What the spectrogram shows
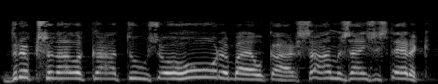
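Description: A man voicing a person who pleads urgently with God in a high, strained voice during a sermon. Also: a little slow, a bit bright. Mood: imploring. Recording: dull, muffled sermon recording.

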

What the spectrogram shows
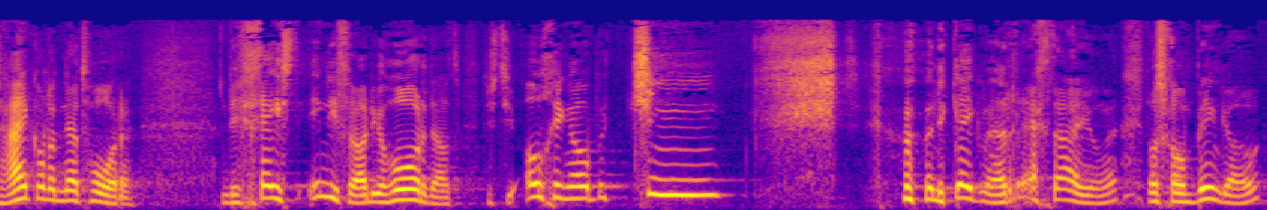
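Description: A man's voice: fairly high pitch, darkish tone. A man preaching informally, telling stories in an earnest way with many restarts and fillers. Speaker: preacher teaching on spiritual gifts. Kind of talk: informal sermon teaching. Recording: long hall reverb.

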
